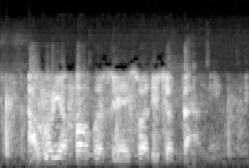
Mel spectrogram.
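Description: Speech heard over a narrow-band radio link, thin and telephone-like.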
